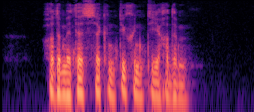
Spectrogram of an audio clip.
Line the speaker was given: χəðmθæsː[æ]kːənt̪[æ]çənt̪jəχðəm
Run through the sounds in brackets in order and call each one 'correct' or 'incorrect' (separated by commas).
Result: correct, incorrect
